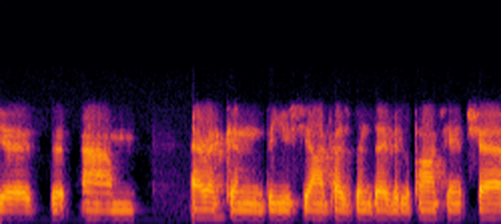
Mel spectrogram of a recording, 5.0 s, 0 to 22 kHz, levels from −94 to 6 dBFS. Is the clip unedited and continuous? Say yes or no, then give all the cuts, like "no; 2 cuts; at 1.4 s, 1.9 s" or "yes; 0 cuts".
yes; 0 cuts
